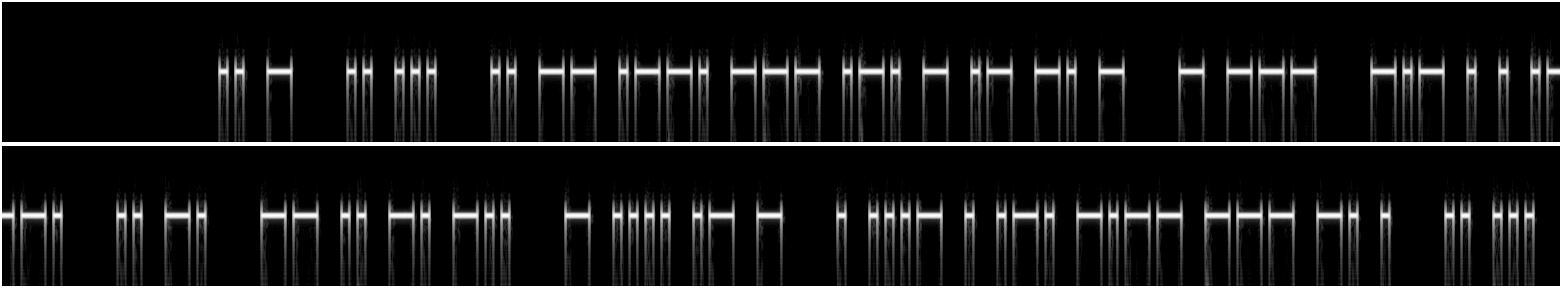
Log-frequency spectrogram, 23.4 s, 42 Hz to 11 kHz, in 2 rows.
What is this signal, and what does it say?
Morse code, heard as a keyed tone, about 20 wpm, 700 Hz. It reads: IT IS IMPORTANT TO KEEP IN MIND THAT EVERYONE IS
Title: Sentences with 8-Word Phrases - Spoken Beginning - 20wpm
